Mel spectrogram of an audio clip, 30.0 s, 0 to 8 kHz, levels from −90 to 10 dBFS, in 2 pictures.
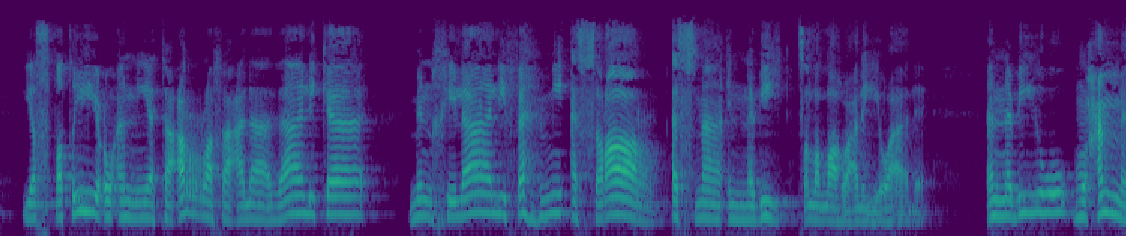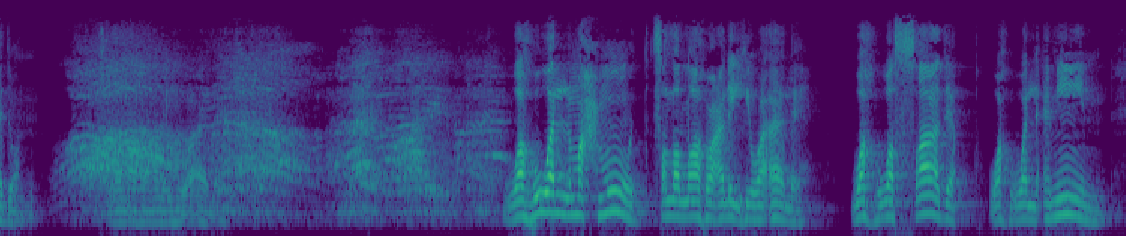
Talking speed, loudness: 60 wpm, -35 LUFS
